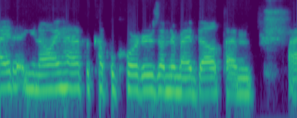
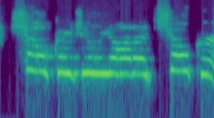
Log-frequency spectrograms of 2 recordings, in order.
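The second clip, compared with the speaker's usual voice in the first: mom yelling; slower than usual. Retold or imitated. Mom in the nosebleeds cheering on her daughter, high yell. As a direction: holler it down from the nosebleeds. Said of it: "my mom's like".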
